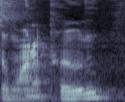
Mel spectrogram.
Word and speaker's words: Suvarnabhumi: By the way, it is pronounced Suvarnabhumi. It's spelled Suvarnabhumi, so don't make that mistake when pronouncing the airport. It is Suvarnabhumi.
